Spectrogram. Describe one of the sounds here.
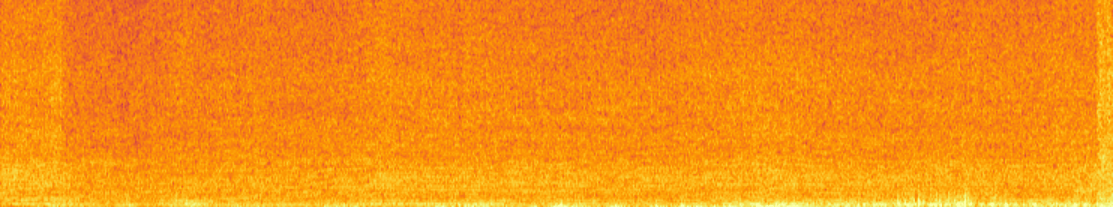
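Tyres roll on asphalt.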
